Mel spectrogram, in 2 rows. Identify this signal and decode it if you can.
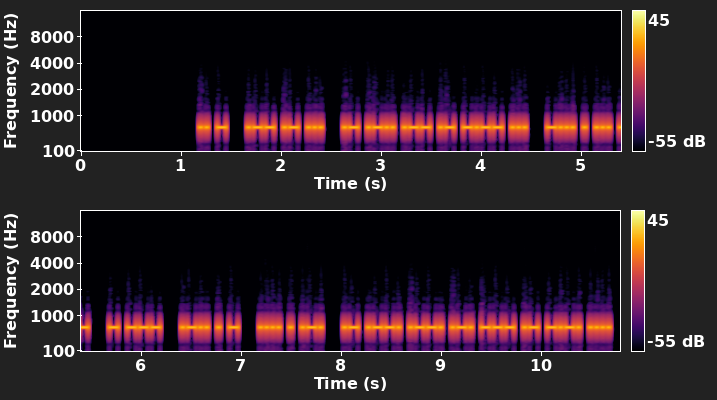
Morse code, heard as a keyed tone, about 40 wpm, 700 Hz. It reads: IT WAS ALWAYS BEST TO LET HER APPROACH
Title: Sentences from Top 1000 Words - Review Part 6 - 40wpm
